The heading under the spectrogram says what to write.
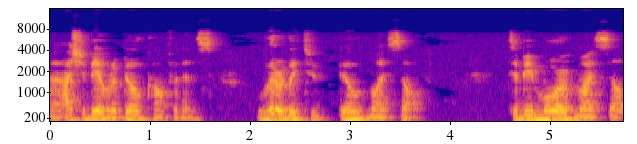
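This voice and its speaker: A somewhat breathy man speaks at a medium pitch with fairly even intonation. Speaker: vlogger. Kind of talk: personal vlog monologue.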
